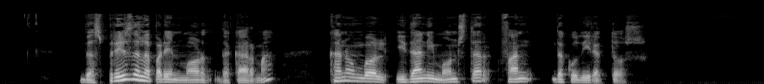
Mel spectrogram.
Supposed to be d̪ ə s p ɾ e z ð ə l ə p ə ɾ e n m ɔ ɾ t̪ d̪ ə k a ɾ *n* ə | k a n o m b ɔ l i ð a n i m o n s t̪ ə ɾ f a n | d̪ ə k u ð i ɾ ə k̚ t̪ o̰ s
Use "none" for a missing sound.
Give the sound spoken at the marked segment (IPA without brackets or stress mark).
m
